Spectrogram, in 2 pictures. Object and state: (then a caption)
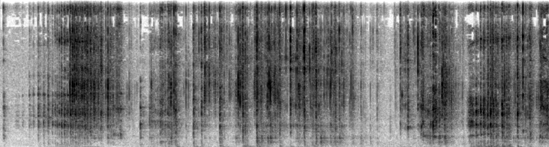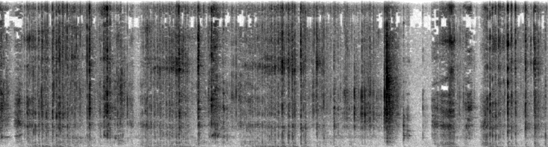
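Soap bar being shaved. A solid, rectangular, embossed white soap bar is held in the hand and shaved with a metal utility knife blade. It makes dense, crisp, bright scraping and crackling strokes in bursts, with short pauses between passes.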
